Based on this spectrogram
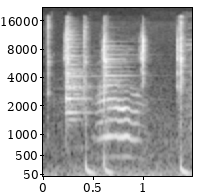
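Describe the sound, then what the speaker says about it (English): A cat meows several times in a video game trailer, short sharp mews in quick succession, close and clear with little else around them. "Oh, it's a cat."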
